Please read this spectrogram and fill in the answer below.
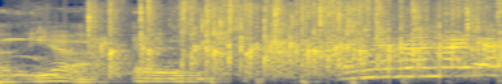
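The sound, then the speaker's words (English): Comedy show audience applause, uneven bursts of clapping with a voice talking loudly over it. “Wow. That's what a fucking shitty round of applause, you pieces of shit.”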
